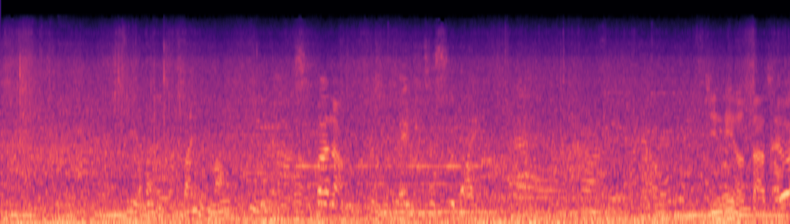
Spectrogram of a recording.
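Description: A man scoops fish into a plastic bowl with a clatter.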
